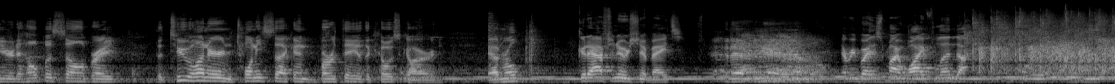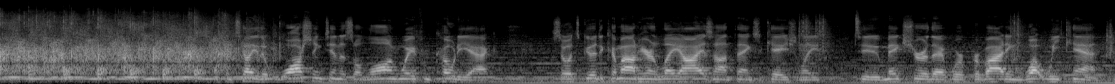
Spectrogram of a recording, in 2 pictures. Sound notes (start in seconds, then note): 9.6 audience applauding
